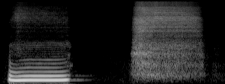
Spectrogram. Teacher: These sounds are created by touching your bottom lip using your top teeth. Make sure that you're not biting, otherwise it's going to sound like and that's not a sound we have in English. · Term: v and f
